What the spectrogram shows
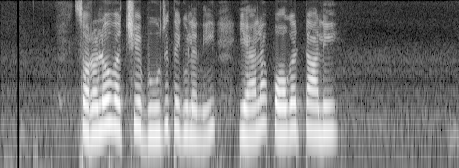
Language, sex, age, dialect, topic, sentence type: Telugu, female, 18-24, Utterandhra, agriculture, question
